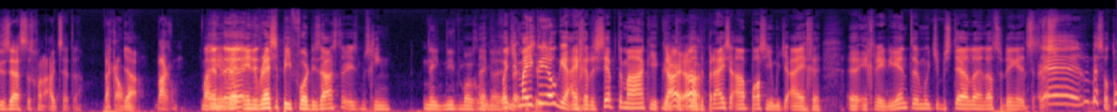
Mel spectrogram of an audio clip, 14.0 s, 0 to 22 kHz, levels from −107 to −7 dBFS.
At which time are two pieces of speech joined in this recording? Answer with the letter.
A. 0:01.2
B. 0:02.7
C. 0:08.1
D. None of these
D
